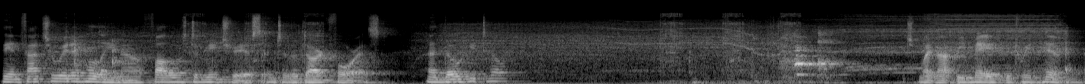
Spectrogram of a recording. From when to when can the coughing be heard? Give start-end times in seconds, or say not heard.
0.7-1.1, 7.8-9.2.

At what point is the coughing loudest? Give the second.
8 s.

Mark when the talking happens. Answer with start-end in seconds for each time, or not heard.
0.0-5.0, 9.0-10.8.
